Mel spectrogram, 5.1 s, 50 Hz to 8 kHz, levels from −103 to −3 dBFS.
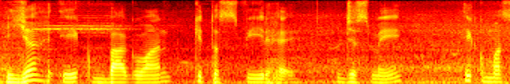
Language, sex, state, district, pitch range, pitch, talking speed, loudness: Hindi, male, Uttar Pradesh, Varanasi, 125-140 Hz, 130 Hz, 115 wpm, -22 LUFS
